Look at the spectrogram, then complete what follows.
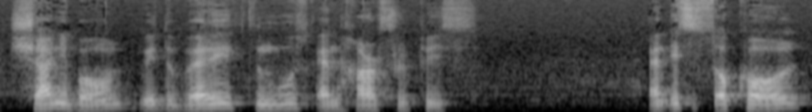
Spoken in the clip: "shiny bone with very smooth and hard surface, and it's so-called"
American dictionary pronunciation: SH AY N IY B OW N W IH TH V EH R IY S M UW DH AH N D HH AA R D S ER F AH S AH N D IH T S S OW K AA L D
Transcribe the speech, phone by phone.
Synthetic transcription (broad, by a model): SH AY N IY B OW N W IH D V EH R IY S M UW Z AH N D HH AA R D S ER P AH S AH N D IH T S S OW K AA L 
